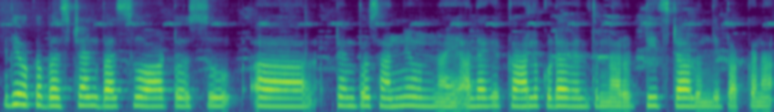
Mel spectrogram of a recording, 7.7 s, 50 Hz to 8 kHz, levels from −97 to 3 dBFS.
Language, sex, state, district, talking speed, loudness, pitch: Telugu, female, Andhra Pradesh, Sri Satya Sai, 140 wpm, -16 LUFS, 220 Hz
